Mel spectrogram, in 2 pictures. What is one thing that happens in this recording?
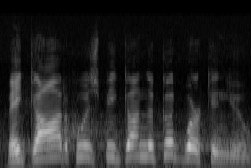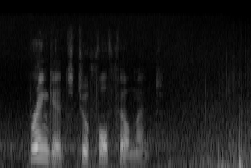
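An elderly man chants in a sung voice through a microphone in a large echoing hall.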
